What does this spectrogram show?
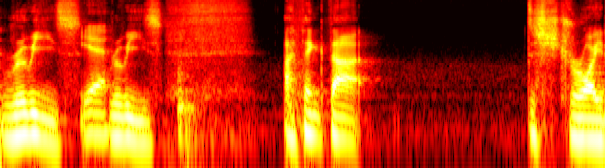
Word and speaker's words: Ruiz: I think that Anthony Joshua potentially after he got knocked out the first time by Louise, is Luiz, is that how you say it? Ruiz.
